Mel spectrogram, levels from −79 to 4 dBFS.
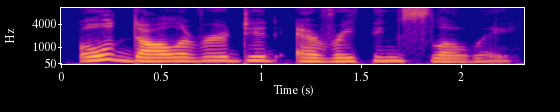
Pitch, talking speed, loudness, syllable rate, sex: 205 Hz, 130 wpm, -18 LUFS, 5.3 syllables/s, female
